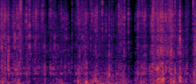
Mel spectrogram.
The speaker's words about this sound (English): Okay, here's your theater of the mind. Can you hear that crinkling?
